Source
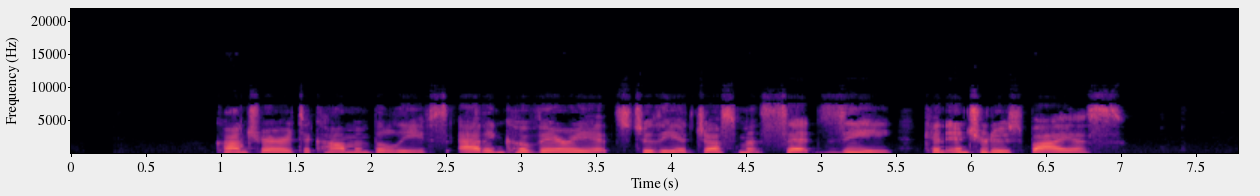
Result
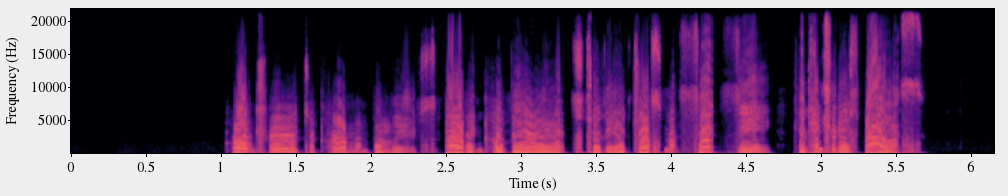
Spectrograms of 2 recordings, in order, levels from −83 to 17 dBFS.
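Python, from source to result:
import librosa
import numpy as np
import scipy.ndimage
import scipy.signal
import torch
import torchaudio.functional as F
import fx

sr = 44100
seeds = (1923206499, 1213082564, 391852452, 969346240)

y = fx.speed_glide(x, sr, from_pct=88, to_pct=165)
y = fx.cheby_harmonics(y, sr, harmonics=(8,), levels_db=(-6,), full_scale_db=-6.5)
y = F.gain(torch.from_numpy(y), -1.5).numpy()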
